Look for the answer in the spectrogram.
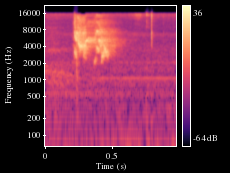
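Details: Pet cockatiel kept with lovebirds at feeding time, giving a single harsh, high chirping squawk of about a quarter second, then a faint short note, indoors.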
